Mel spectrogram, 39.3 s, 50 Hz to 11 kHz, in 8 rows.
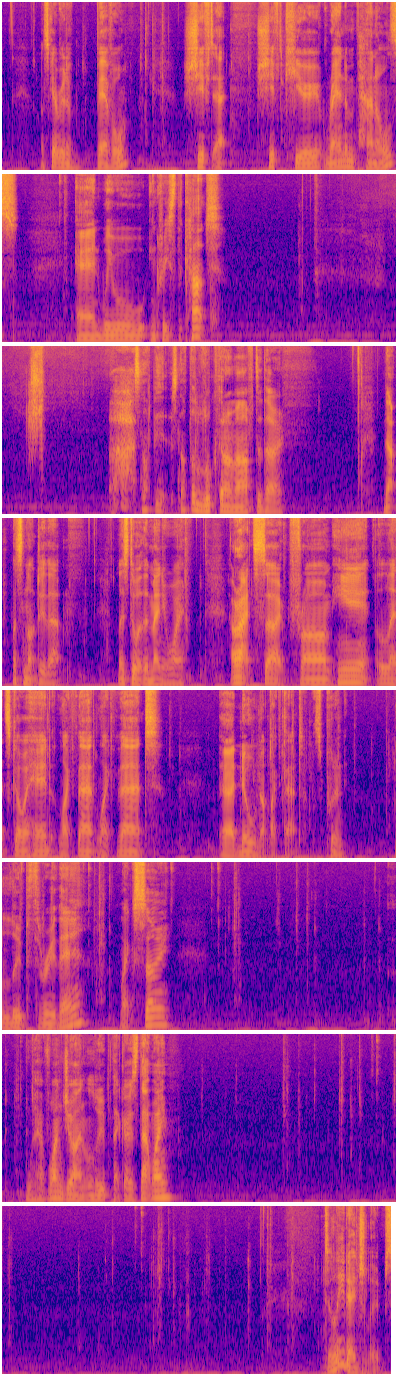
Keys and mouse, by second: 0.7-1.7 drag, 1.8 shift+a, 3.3 shift+q, 16.0 Tab, 16.2 click, 17.7 ctrl+click, 17.8 ctrl+r, 17.9 right click, 18.8 alt+click, 19.4 middle click, 20.7-22.6 middle drag, 22.8 ctrl+z, 26.6 click, 26.6 middle click, 27.2 click, 27.2 middle click, 34.1 alt+click, 34.1 alt+middle click.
